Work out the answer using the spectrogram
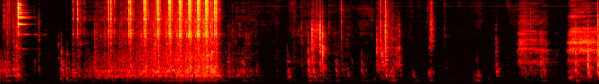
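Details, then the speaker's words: Sewing machine stitching through thick fun fur on a small snowman craft; fast regular ticking about four per second as the machine labours under heavy load. "Can you hear my sewing machine ticking? It's working hard this morning. This is definitely a thicker thing to sew."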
